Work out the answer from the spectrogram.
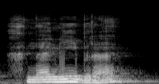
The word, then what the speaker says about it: Chnemibre: Ze względów na cześć i honory oddawane bóstwu Re, jego hieroglif zapisywano na początku, choćby był on wymawiany na samym końcu. I tak imię tronowe Amazisa czytamy jako Chnemibre z Re na końcu.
